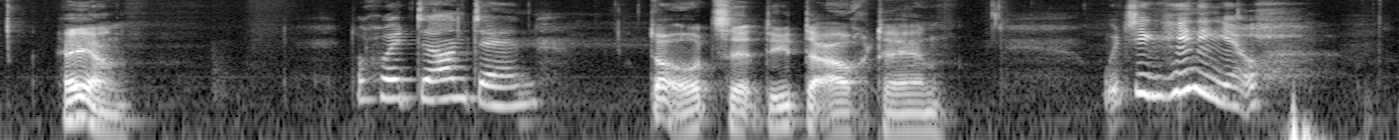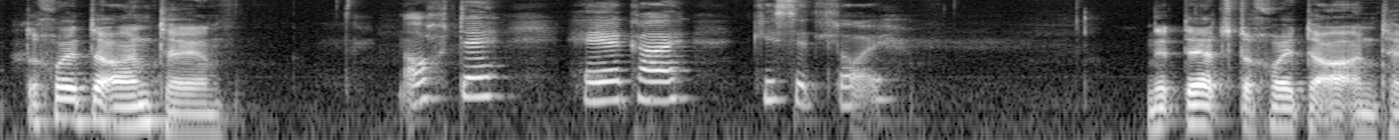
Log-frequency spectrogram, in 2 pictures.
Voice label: conversation, Hupa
